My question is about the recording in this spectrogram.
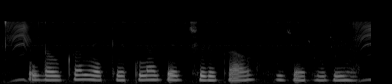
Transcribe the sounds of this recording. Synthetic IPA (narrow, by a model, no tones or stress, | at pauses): ləʊkameket̪nabekt͡ʃʰɪɽka̰ːo | d͡ʒəɾuːɾiɦɛ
